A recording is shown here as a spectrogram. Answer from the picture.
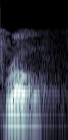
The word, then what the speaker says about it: rho: It's rho. And rho is in her without the E.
